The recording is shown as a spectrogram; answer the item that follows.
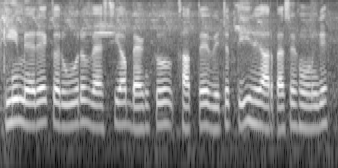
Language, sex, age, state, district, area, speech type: Punjabi, male, 18-30, Punjab, Hoshiarpur, rural, read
